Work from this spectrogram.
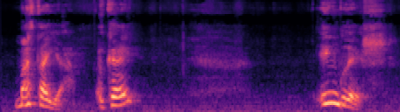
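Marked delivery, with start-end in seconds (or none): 0.1-0.8 "Masaya" said quickly as one word; faster, joined up. Shown as a demonstration. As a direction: say "Masaya" briskly, with no breaks.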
